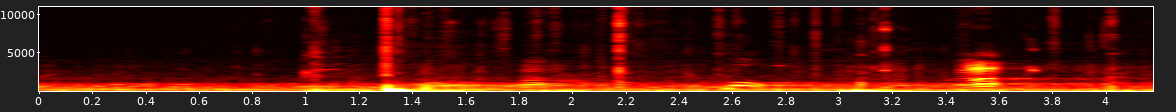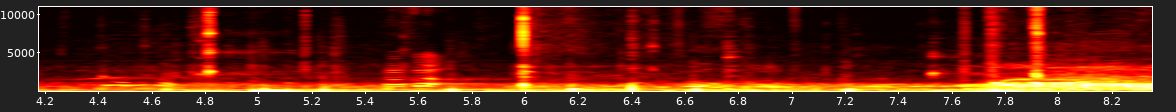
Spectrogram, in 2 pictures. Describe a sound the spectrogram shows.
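Shuttlecock strikes snap sharply off rackets in a rally.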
